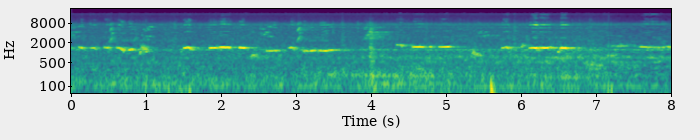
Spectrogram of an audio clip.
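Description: Butcherbird calling: a steady run of short, clear whistled notes that step up and down in pitch.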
